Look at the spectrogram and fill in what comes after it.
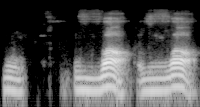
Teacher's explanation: adapun dha, maka hujung lidah jumpa hujung gigi atas. Okey, ataupun bahasa mudah dia bawa keluar sikit lidah tu.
